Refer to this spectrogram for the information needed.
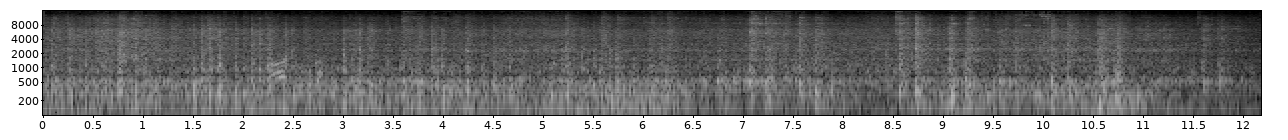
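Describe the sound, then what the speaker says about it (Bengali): A Bangladesh Railway Balaka commuter passenger train runs on its rails, producing a loud, continuous close rumble with steady rhythmic wheel clatter throughout. "লোকাল ট্রেনে যাত্রা একটু চাপ হয়"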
